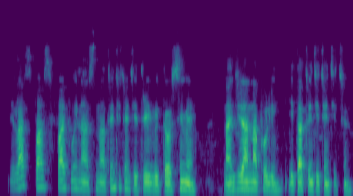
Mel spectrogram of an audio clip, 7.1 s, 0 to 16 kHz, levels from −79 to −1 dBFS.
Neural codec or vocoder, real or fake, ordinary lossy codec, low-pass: none; real; Opus, 16 kbps; 7.2 kHz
